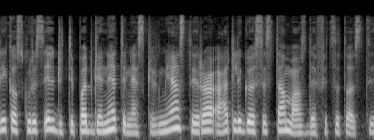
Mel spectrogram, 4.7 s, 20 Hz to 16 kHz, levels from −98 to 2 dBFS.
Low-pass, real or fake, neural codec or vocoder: 10.8 kHz; fake; codec, 24 kHz, 0.9 kbps, WavTokenizer, medium speech release version 1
